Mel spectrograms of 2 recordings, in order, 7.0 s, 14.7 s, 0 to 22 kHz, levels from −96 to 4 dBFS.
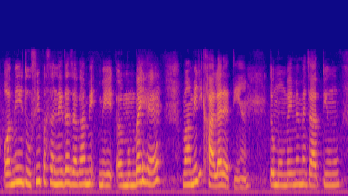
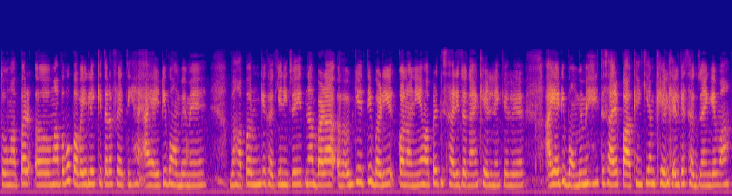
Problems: none marked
